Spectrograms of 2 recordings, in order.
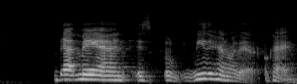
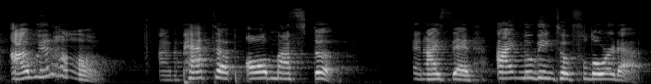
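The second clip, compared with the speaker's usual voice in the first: higher, louder, slow laughing declaration; excited; 6 semitones higher, 6 dB louder than usual. Real, not acted. Telling viewers she moved away, higher and louder. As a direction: announce it with giddy resolve. Laughing-crying about moving.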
